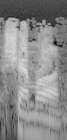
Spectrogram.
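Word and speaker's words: Shomron: And it says this, John chapter 4, verse 5 says, he came to a town in Shamron, which is the Jewish pronunciation of Samaria, called Shechem, near a field of Yaakov, Jewish pronunciation of Jacob.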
